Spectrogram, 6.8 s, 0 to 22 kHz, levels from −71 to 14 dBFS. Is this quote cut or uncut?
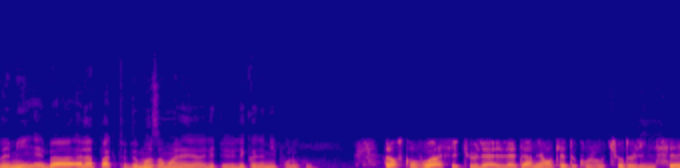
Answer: uncut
